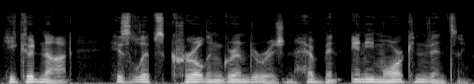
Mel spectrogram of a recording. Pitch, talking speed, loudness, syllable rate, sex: 100 Hz, 150 wpm, -18 LUFS, 4.7 syllables/s, male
